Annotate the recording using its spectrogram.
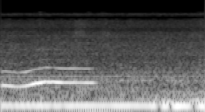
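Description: A person humming a tune: a couple of held notes, the last one sliding up and holding for about half a second before stopping about a second in, over a steady low hum.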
